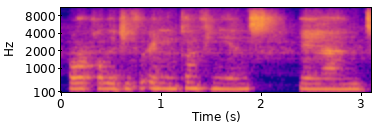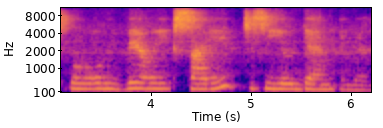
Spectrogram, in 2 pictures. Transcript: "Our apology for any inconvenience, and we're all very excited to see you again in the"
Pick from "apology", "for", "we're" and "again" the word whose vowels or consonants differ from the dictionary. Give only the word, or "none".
we're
